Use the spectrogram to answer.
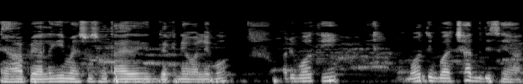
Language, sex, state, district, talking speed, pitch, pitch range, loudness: Hindi, male, Bihar, Jahanabad, 195 wpm, 135 Hz, 125-150 Hz, -19 LUFS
